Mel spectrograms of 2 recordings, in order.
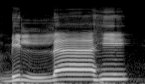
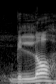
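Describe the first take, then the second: First: The word ends on a vowel, final vowel pronounced. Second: The word ends on a consonant, final vowel dropped. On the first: The speaker calls it right. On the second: The speaker calls it wrong.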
